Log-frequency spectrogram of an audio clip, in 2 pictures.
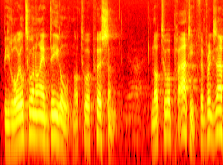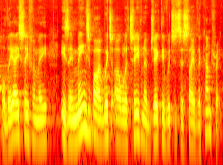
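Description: Speaking a little fast in a mid-range voice, this middle-aged man with an Australian accent gives a stirring political keynote into a stand-mounted podium mic on a conference hall stage. His delivery relies on short, forceful phrases, frequently repeated.

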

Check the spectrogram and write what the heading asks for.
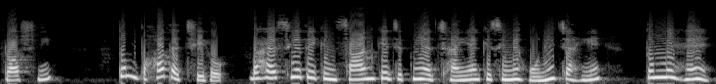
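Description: A tired, lovesick grown man who speaks softly and haltingly, as a woman reads him aloud. The voice sits fairly high and mellow, on a dull, dry recording. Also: lively intonation, no echo, lightly acted. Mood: gentle. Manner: soft and faltering.

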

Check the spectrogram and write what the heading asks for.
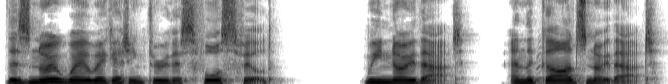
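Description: A woman voicing a calm, practical male Martian first officer with dry remarks. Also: medium pitch, a little slow, natural voice.

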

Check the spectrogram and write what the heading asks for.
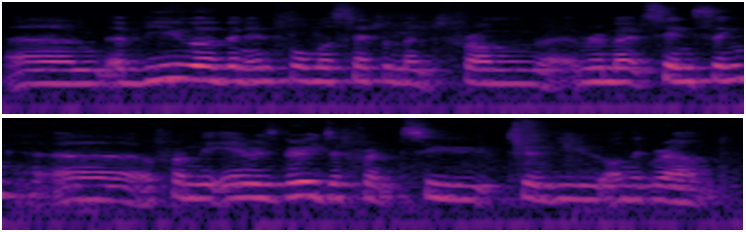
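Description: A woman with a warm, mellow voice answers on a panel, thinking aloud and doubling words. The room is echoey with a light hiss. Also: on the low side, fairly even intonation, moderate pace, few pauses. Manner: thoughtful, repeats words as she goes. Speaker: panelist, academic. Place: lecture room.

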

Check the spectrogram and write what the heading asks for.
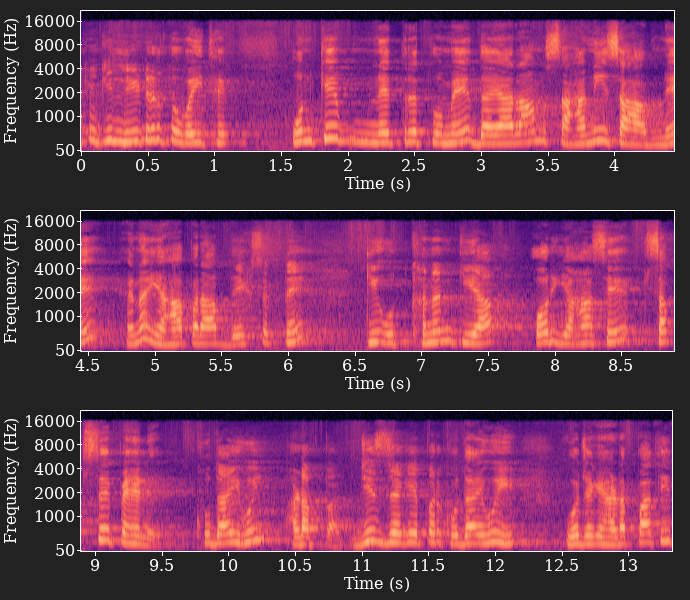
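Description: High-voiced woman teacher in a reverberant room. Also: a little mellow. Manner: conversational, checks in with listeners often. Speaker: history teacher. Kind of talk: exam-prep lecture.

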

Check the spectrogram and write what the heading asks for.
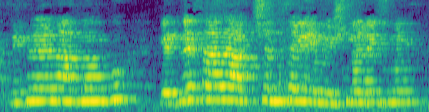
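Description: A woman's voice: very high voice, fairly even intonation, quick pace, fairly bright tone, distant mic, a little hiss or hum. A woman in her thirties, a fitness vlogger, chatting to viewers as she shows workouts on a home gym machine, talking to them directly and cheerfully. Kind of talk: casual workout demonstration. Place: small home gym room, indoors. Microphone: camera at a distance. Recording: very echoey room, voice from afar.

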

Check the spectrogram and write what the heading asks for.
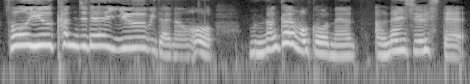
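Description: High-voiced young Kansai woman chatting. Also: very animated, unhurried. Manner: chatty, rambling, searching for words. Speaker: idol livestream host. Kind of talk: casual livestream chat.

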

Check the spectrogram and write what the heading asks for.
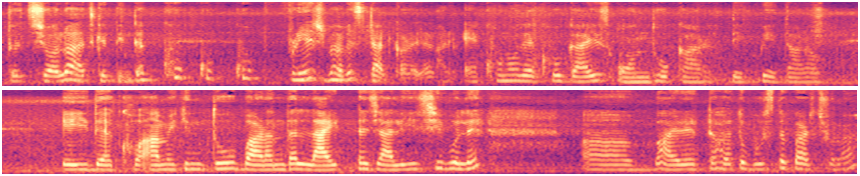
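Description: A woman vlogger speaks quickly in an easy, chatty way. Her pitch sits in a middle range, and she addresses her viewers directly as friends. A clear hum of background ambience runs under the recording. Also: darkish tone, poor audio. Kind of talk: casual vlog talk to viewers.

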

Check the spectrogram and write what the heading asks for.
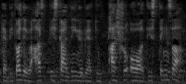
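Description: A man demonstrates a product in an informal hands-on tutorial, narrating in casual, non-native English phrasing. His voice is fairly high, his intonation fairly even, and his pace brisk.

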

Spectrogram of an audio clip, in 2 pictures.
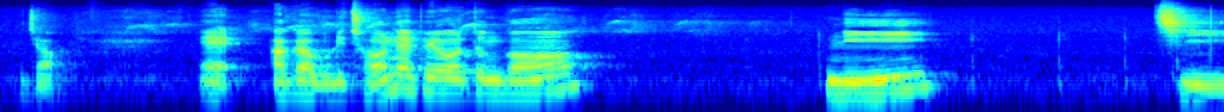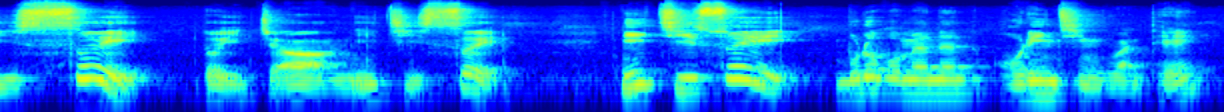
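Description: A man's voice: mid-range voice, darkish tone. A man teaching a lesson in Korean, patiently and with frequent affirming interjections. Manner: patient, repeats "예" often, slow model readings of Chinese. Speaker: Chinese language teacher. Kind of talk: online language lesson.

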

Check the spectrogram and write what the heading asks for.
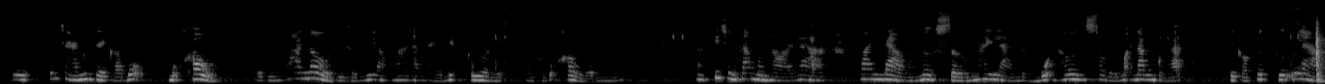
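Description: A woman's voice: mid-range voice, a little mellow, dull audio, a little hiss or hum. A woman teaching Japanese characters, explaining patiently in a friendly, step-by-step way. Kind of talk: explaining lesson over slides.

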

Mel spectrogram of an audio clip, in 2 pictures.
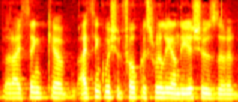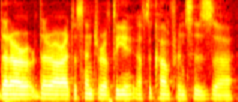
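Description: Keynote speaker, man in his forties, gravelly, hesitant, table mic indoors. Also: medium pitch, level tone, fairly quick. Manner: hesitant, many restarts and fillers. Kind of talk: conference talk and Q&A answers. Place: conference lounge, indoors. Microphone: table microphone.

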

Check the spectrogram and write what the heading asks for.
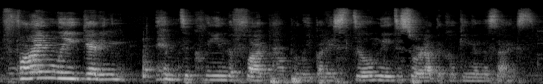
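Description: Heavy background noise surrounds a medium-pitched woman speaking at a moderate pace. She's an American in her thirties working a small bar comedy club with a handheld mic, chatty and animated, mimicking voices in quotes. Filmed from far back, the room comes through echoey and remote.

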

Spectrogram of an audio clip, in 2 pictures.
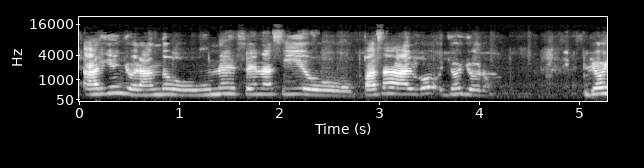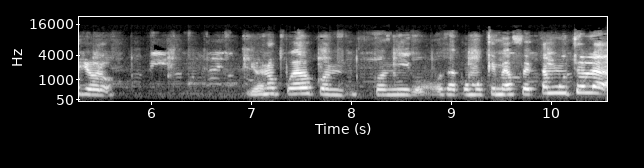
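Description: A woman's voice: sits high, fairly bright tone, low-quality recording. Chatty, giggly Mexican woman doing makeup. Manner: chatty, giggly, full of o sea fillers. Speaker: makeup seller and host. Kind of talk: casual live chat while applying makeup.

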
